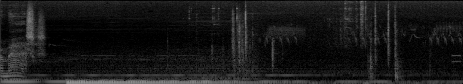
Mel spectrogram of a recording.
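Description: A car engine rumbles low.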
